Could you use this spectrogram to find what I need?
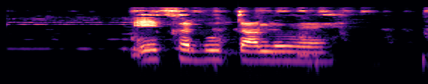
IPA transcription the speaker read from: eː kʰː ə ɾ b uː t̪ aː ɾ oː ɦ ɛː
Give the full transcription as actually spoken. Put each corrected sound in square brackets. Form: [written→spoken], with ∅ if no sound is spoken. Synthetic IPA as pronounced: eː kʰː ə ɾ b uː t̪ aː [ɾ→l] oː ɦ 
